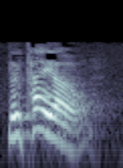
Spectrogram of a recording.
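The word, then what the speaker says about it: lupeo (λυπέω): The Greek word there is lupeo, L-U-P-E-O. I even put it down here how to pronounce it. L-O-O-P-E-H-O, lupeo.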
